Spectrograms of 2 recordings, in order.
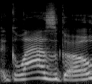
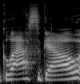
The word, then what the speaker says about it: Glasgow: of basic millennial aesthetic the next one is glasgow not glasgow as americans like me might want to say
